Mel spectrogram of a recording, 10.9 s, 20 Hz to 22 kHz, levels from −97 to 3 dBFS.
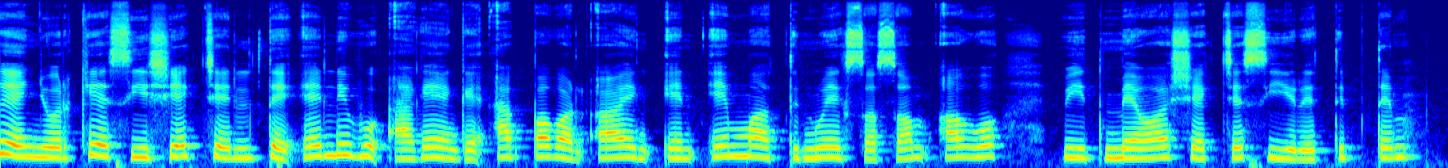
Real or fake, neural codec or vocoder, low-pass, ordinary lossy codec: real; none; none; none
